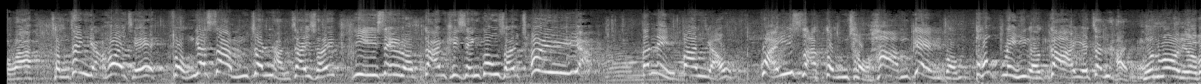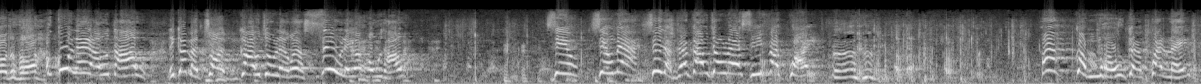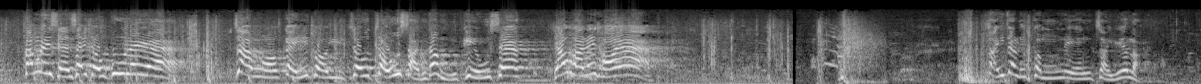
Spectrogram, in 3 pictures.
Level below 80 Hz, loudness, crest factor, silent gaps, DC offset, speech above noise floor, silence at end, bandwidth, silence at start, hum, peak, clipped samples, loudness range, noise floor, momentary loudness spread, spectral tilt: -34 dBFS; -7 LUFS; 8 dB; none; 3%; 24 dB; 0 s; 18 kHz; 0.05 s; none; 0 dBFS; 2%; 5 LU; -31 dBFS; 12 LU; -2 dB/octave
